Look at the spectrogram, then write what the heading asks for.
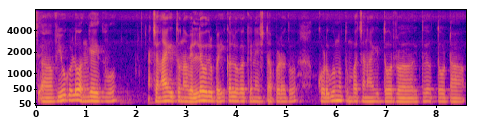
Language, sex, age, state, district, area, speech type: Kannada, male, 18-30, Karnataka, Mysore, urban, spontaneous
